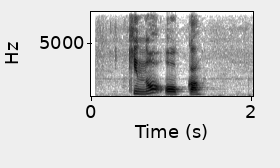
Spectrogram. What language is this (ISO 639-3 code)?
rus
